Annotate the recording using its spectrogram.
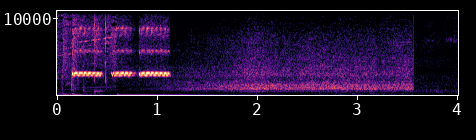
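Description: Electronic channel-ident sting: three short high beeps, then a hissing noise over a low rumble that cuts off suddenly about three and a half seconds in, leaving a lower room background.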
